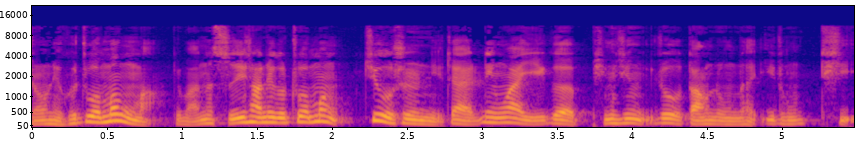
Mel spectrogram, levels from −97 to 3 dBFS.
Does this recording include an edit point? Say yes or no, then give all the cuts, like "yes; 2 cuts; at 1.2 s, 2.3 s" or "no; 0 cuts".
yes; 1 cut; at 2.1 s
